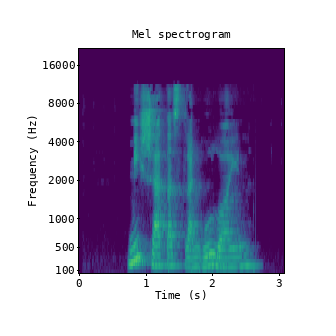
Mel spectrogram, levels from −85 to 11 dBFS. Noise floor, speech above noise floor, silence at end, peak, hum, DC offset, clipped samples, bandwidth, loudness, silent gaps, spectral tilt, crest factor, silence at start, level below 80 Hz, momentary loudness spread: -70 dBFS; 47 dB; 0.4 s; -4 dBFS; none; under 0.1%; under 0.1%; 11.5 kHz; -22 LUFS; none; -3 dB/octave; 20 dB; 0.75 s; -60 dBFS; 13 LU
